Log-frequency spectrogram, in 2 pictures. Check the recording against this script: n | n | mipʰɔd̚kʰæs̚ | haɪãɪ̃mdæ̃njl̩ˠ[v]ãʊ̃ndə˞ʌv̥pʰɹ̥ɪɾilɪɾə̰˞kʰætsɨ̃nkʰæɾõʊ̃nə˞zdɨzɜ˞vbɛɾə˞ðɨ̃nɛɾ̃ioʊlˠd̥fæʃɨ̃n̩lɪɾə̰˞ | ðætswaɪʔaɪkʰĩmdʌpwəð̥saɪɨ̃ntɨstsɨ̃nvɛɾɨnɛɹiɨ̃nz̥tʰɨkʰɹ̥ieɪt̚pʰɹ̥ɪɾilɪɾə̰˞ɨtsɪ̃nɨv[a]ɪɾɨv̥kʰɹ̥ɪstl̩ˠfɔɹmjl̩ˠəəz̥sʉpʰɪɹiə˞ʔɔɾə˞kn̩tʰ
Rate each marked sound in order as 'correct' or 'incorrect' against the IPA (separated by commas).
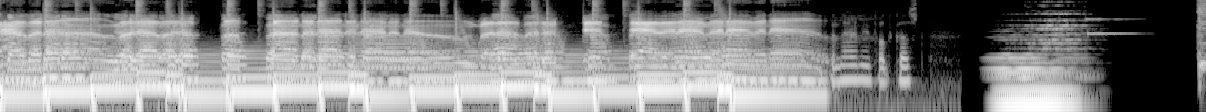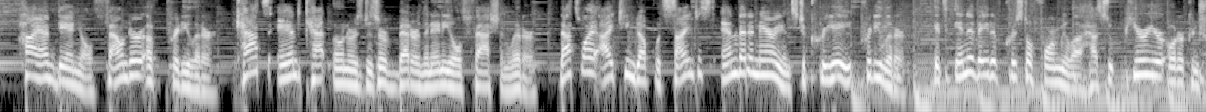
incorrect, incorrect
